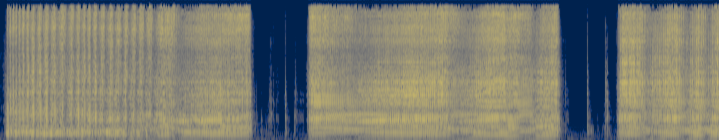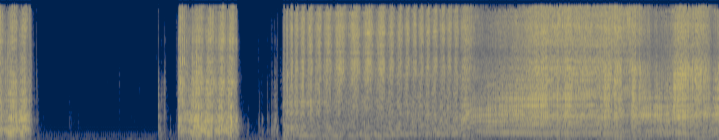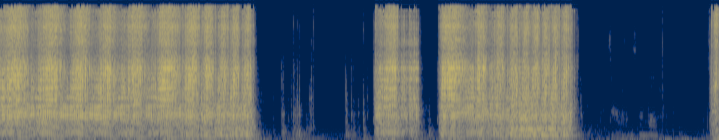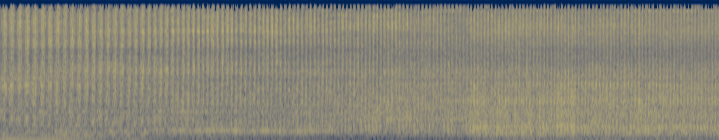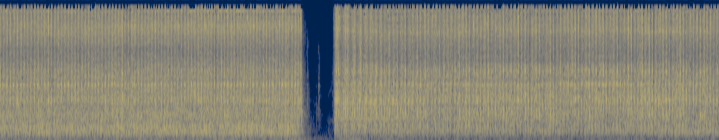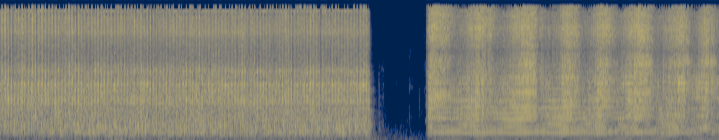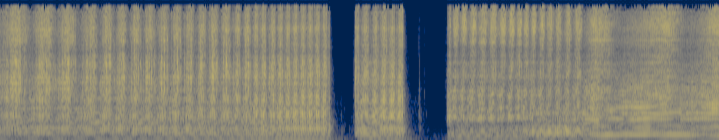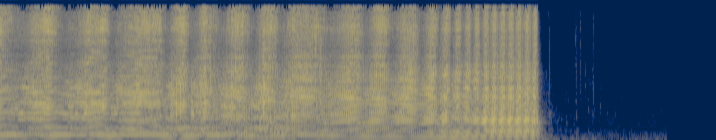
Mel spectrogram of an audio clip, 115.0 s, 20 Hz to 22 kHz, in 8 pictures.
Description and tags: Hand Drill - Driving Bolts into Wood and Wall
Someone was running bolts into a wooden truss and a wall, so I quickly set up my Kam i2 mic and Zoom H4N to record. The mic was super close, so there's not much ambience to it. The recording is totally dry, I just evened the levels out a bit with automation. It sounds a little thin as-is, but sounds really cool with a low pass filter and some hard-clipping.
Bolt, buzz, carpentry, Dragged, Drill, electric, Loud, power-tool, Rivet, rumble, tool, Wood, Wooden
